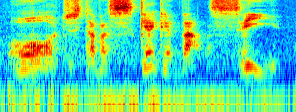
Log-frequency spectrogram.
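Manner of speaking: excited character exclamation. Acted. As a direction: marvel at the view excitedly. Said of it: "said Bottle excitedly".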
